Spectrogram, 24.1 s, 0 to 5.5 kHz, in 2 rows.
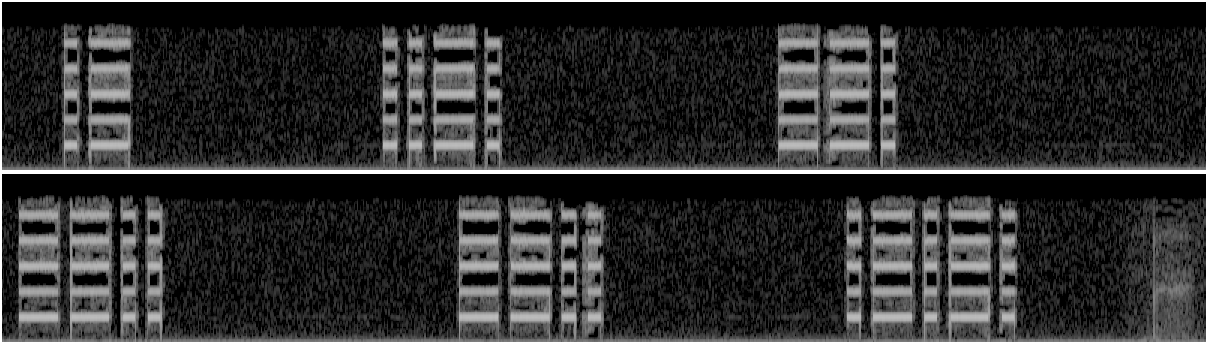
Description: Morse code, heard as a keyed tone, about 9 wpm, spaced as for 3 wpm, 830 Hz. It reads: AFGZZ <AR>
